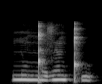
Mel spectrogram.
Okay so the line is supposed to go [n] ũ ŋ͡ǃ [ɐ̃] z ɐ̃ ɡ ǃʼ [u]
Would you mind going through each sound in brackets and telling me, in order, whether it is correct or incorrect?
correct, incorrect: ɐ, correct

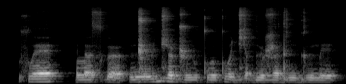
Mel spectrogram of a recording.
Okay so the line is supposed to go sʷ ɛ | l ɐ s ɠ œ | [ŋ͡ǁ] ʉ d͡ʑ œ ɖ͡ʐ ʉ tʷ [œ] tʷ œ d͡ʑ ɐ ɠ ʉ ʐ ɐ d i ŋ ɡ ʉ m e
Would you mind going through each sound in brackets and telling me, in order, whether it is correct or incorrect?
correct, correct

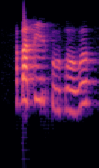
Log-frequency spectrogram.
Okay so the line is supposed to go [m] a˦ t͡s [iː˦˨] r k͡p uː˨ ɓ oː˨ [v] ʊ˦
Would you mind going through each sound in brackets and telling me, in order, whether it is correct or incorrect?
incorrect: ɓ, incorrect: iː˦, incorrect: w

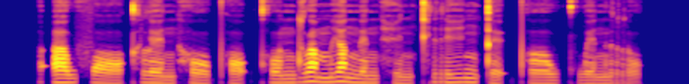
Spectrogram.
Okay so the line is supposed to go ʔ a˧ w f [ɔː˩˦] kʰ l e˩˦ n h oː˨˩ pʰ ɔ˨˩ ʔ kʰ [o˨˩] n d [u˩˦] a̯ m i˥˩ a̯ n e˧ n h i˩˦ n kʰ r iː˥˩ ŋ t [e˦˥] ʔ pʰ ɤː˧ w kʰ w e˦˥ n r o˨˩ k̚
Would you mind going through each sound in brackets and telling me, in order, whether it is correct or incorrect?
correct, incorrect: o˦˥, incorrect: u˥˩, incorrect: e˨˩

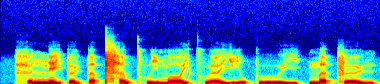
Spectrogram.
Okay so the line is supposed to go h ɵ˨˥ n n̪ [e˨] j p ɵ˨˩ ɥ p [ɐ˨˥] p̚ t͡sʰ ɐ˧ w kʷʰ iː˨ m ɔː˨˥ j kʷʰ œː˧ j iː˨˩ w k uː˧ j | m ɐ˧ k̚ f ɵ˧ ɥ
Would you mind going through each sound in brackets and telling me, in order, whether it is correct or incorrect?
incorrect: e˥, incorrect: ɐ˨

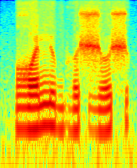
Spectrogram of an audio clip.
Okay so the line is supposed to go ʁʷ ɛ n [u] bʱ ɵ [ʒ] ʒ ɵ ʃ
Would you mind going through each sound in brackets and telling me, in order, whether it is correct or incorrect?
incorrect: ʉ, incorrect: ʃ

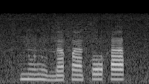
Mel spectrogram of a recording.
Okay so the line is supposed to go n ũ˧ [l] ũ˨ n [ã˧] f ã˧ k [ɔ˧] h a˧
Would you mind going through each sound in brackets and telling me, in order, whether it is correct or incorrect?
correct, correct, correct

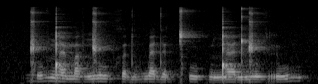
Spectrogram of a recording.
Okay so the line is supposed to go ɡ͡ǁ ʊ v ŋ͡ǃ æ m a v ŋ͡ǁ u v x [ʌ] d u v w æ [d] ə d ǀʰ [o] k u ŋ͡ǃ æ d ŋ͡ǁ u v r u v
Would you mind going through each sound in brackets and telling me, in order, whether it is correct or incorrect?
correct, correct, incorrect: u

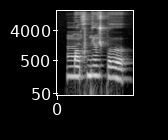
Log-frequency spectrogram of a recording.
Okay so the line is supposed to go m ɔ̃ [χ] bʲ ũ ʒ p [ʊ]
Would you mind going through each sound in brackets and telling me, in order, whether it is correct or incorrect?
incorrect: xʷ, correct

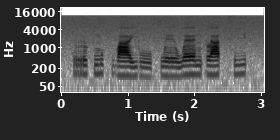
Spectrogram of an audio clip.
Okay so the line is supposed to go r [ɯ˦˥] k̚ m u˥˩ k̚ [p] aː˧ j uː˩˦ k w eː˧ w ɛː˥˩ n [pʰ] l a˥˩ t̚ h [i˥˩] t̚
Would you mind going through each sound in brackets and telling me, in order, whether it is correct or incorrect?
correct, incorrect: b, incorrect: p, correct

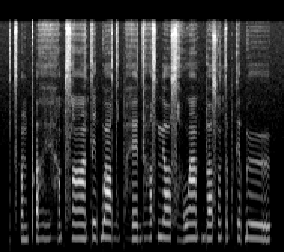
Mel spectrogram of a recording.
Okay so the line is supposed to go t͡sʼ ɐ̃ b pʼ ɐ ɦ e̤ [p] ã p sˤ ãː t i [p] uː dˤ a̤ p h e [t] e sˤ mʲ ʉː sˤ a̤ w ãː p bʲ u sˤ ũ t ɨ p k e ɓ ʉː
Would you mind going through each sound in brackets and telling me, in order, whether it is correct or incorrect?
incorrect: h, incorrect: ɓ, incorrect: dʱ

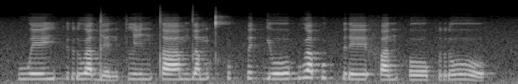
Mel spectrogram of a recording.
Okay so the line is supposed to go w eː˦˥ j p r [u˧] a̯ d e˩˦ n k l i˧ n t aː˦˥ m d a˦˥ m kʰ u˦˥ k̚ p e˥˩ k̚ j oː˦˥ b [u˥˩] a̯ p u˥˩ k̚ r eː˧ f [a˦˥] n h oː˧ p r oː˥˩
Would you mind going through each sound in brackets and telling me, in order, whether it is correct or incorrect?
correct, correct, correct

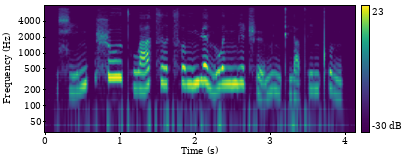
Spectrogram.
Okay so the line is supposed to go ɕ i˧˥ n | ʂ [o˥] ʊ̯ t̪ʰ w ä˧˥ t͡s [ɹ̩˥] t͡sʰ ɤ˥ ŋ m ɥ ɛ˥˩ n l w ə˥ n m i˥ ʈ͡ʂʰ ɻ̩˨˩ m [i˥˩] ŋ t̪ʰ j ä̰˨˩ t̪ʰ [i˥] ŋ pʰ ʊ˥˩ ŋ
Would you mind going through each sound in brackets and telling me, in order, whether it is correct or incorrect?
correct, correct, correct, correct

